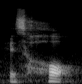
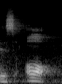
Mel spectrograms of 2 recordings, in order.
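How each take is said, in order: First: The h at the start of hot is pronounced. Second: The h at the start of hot is dropped. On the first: This is how younger South Londoners say it. "We say the H now" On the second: This is how an older Cockney speaker says it. "he would say"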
